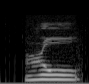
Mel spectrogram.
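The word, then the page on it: ru: tone 1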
